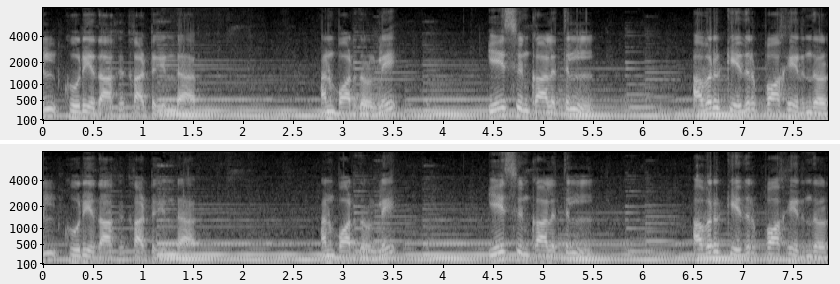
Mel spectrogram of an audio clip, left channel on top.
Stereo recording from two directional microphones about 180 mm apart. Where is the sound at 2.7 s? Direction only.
15° left (ahead or behind).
